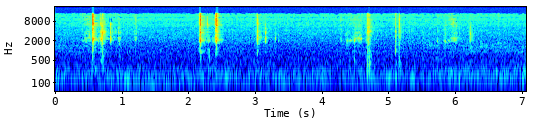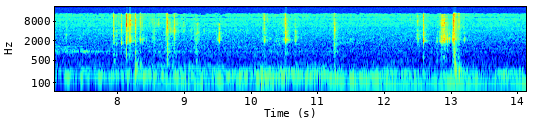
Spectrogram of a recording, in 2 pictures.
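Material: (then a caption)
Soap. A box-cutter blade slices curled pieces from the surface of a solid purple lavender soap bar held in the hand. Sharp, bright scraping clicks come in short clusters over a quiet background, and a low steady rumble swells in the second half.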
